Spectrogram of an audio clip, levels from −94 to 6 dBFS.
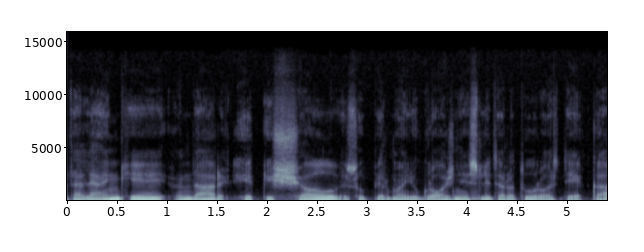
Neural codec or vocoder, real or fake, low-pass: none; real; 14.4 kHz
